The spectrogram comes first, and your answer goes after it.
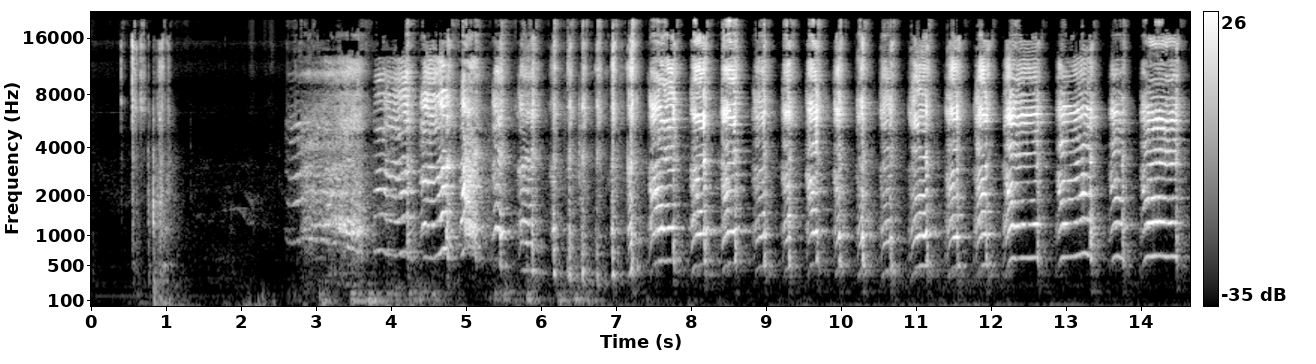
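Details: A fox in Russia gives quick, high, wavering whines and chirps, happy noises as a familiar woman opens the door, then she pets it.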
